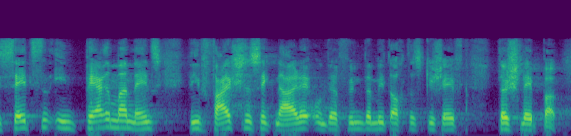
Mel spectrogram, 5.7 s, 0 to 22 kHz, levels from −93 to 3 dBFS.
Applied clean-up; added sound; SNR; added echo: none; none; none; none.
